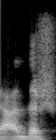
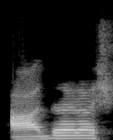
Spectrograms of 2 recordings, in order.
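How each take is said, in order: First: The r joins the next consonant directly. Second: The r is said with its own vowel. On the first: The speaker calls it right. "यहाँ र आधा है, इसको बोलेंगे भी हम ऐसा ही" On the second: The speaker calls it wrong. "आदर्श नहीं बोलेंगे"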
